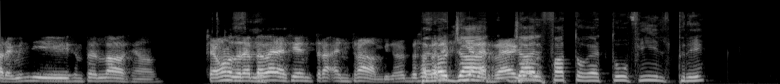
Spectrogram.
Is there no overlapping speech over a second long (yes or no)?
no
